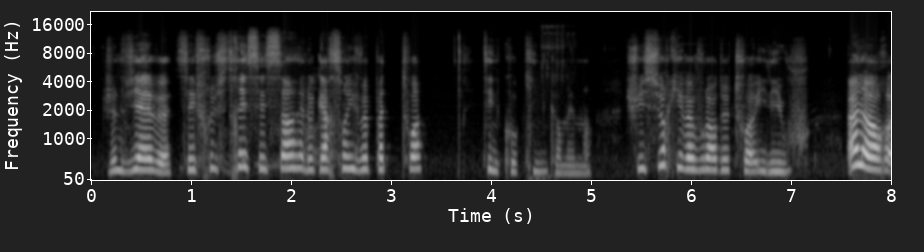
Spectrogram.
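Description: Woman, young, high voice, dry close sound, chatty, teasing, gameplay commentary. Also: dry recording. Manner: chatty, teasing her characters with exclamations. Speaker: let's play host.

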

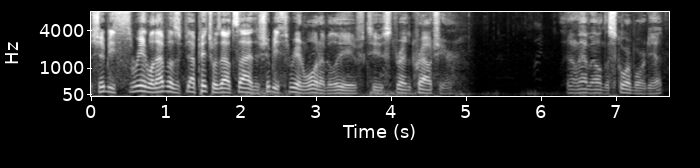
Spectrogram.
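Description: A man calling live high school baseball on the radio from a ballpark press box, giving steady pitch-by-pitch calls with chatty, folksy asides. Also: a little fast. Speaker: play-by-play radio announcer. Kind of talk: live radio sports commentary.

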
